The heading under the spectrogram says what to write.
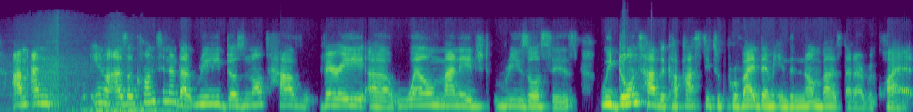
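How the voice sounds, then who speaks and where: Lively intonation in the somewhat breathy voice of a woman. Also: medium pitch for a woman, moderate pace. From Nigeria. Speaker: health tech company founder. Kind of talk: interview.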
